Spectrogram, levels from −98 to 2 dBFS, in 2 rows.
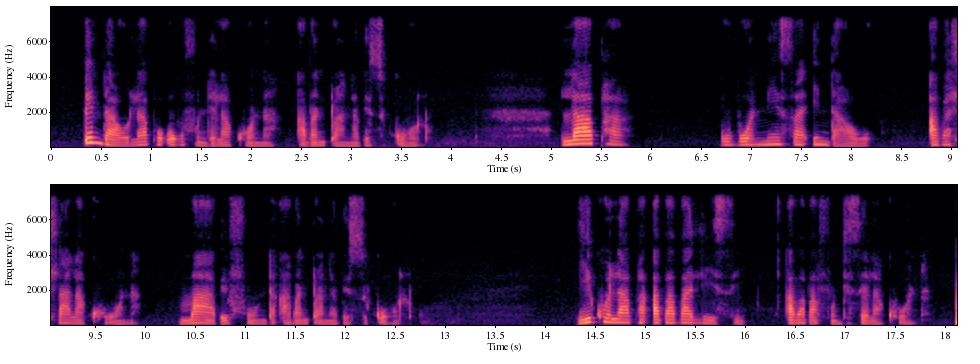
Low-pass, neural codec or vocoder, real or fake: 7.2 kHz; none; real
